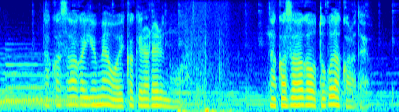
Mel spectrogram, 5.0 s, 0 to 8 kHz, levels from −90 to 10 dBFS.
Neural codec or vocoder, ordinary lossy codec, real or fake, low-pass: none; none; real; none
